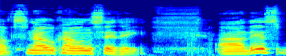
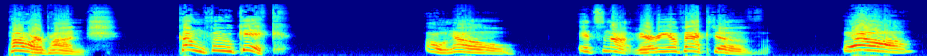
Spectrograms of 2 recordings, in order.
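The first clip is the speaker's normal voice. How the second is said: louder shouted attack names, ending in a yelp; attack shouts; 6 semitones higher, 5 dB louder than usual. Acted. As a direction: shout each move, then cry out. Attack names, cry of pain.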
